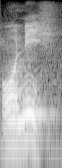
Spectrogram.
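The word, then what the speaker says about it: Honig: हाँ, आई जी आ जाए तो उस वहां पे साउंड निकलेगा इश, जैसे कि ये होनिश, ये बना क्यूनिश, ये बना लुडविश, ये बना उलरिश।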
